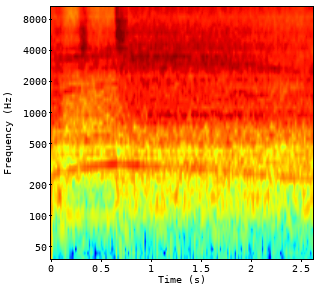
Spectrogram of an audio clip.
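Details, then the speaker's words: Vax Rapide 5150 3-in-1 vacuum, an eBay unit missing most parts, on first power-up after cleaning. Steady, smooth high-pitched motor whir at one even pitch with no rattle or surging, and very good speed control. The motor runs healthy despite its looks. "Very good speed control. For a motor that looks and sound well looks like that, it sounds really good."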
